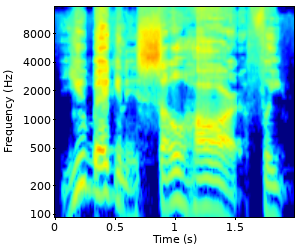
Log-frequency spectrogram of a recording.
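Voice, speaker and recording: A man in his thirties talking casually on a podcast at a middle pitch. He rambles and repeats words, with easygoing colloquial speech and frequent laughs. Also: very animated, moderate pace, darkish tone. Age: 30s. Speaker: podcast co-host. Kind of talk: casual relationship advice talk.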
